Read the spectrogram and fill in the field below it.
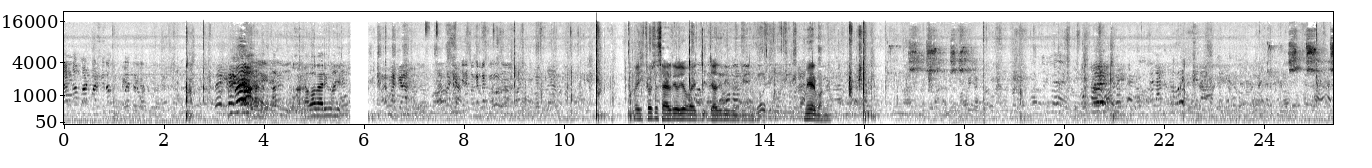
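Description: A crowd of men chatters and calls out outdoors.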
